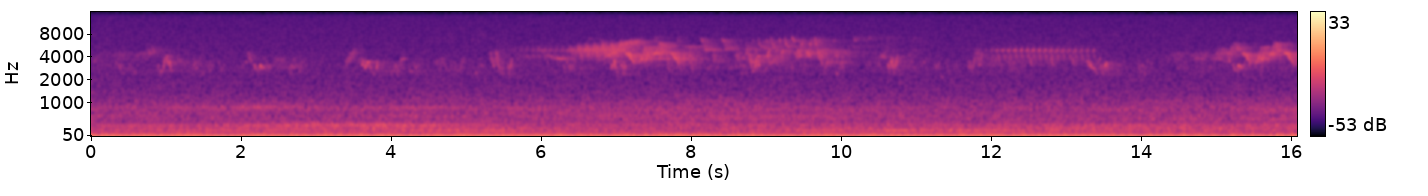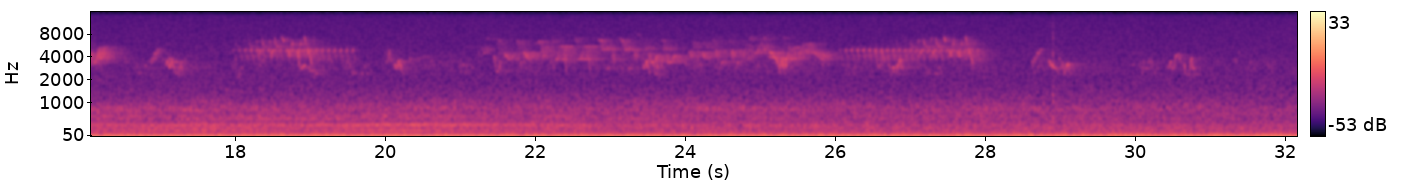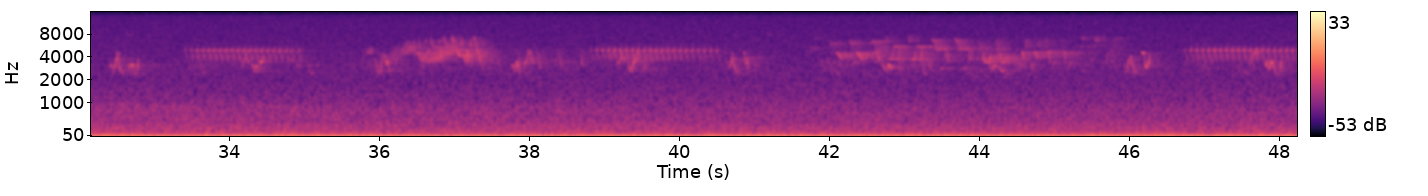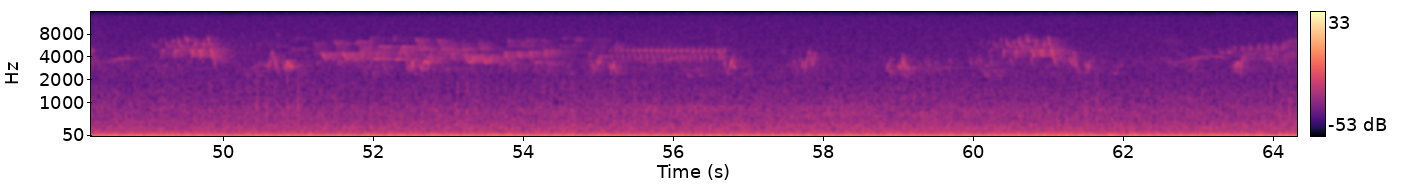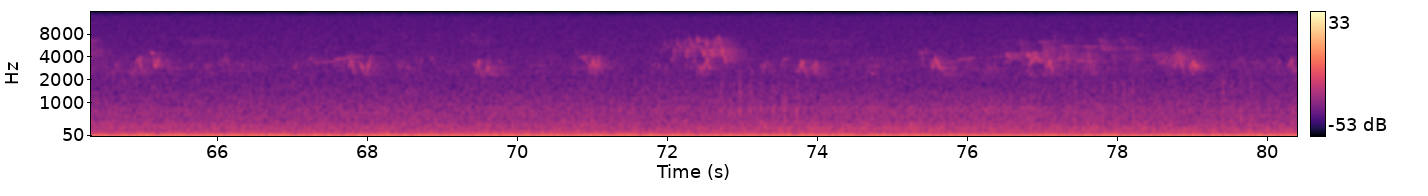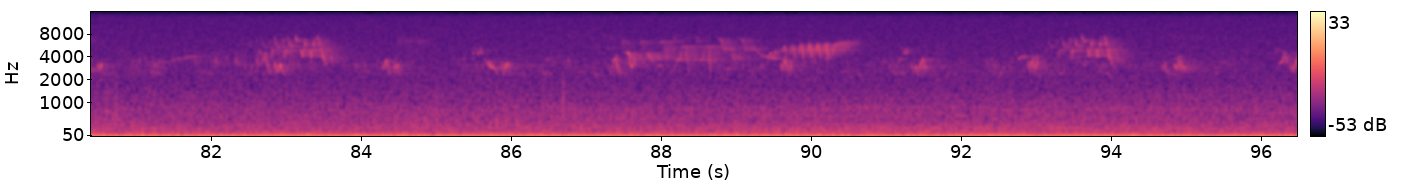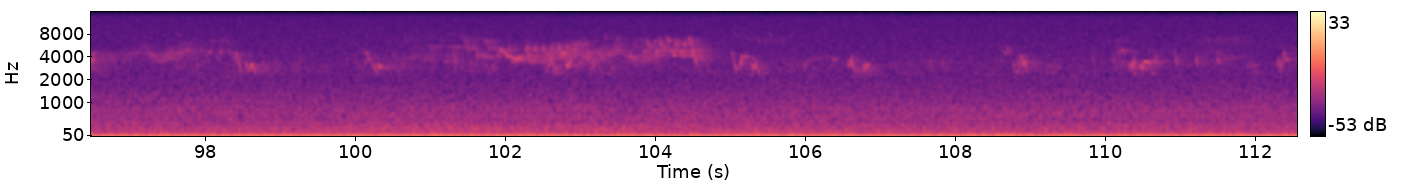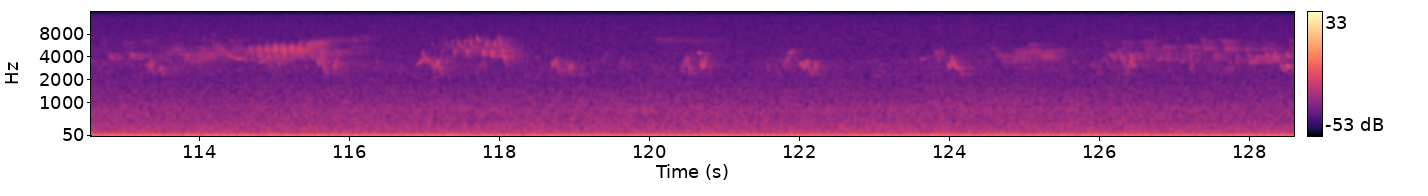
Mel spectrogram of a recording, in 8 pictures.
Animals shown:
Black-throated Blue Warbler (Setophaga caerulescens), Dark-eyed Junco (Junco hyemalis), Indigo Bunting (Passerina cyanea), Chestnut-sided Warbler (Setophaga pensylvanica), Common Yellowthroat (Geothlypis trichas), Red-eyed Vireo (Vireo olivaceus), Ovenbird (Seiurus aurocapilla), Eastern Wood-Pewee (Contopus virens)

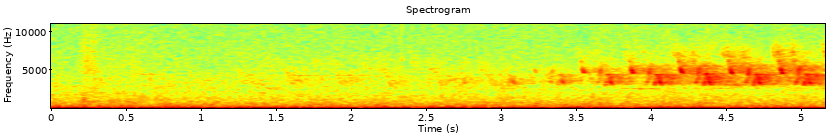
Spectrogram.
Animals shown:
Ovenbird (Seiurus aurocapilla)

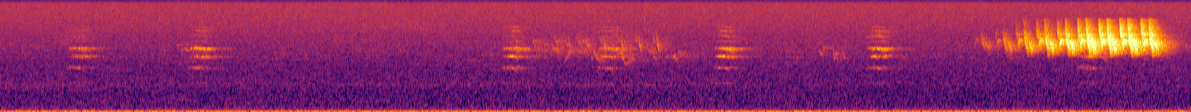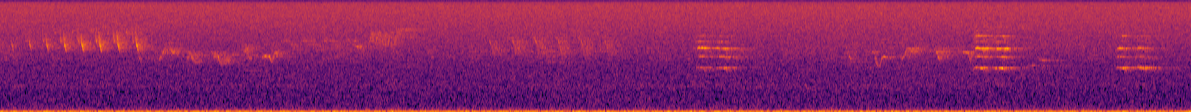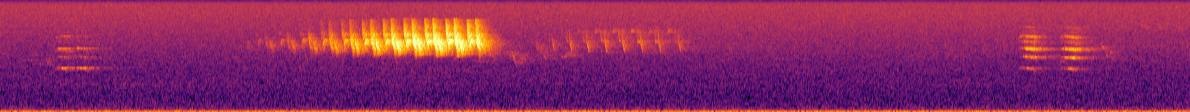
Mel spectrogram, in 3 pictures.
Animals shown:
Scarlet Tanager (Piranga olivacea), Blue Jay (Cyanocitta cristata), Black-throated Blue Warbler (Setophaga caerulescens), Ovenbird (Seiurus aurocapilla)

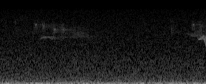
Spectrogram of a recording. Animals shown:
Black-capped Chickadee (Poecile atricapillus), Red-eyed Vireo (Vireo olivaceus)

